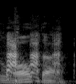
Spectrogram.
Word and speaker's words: Walther: I think it's German, and so it's pronounced Walter.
